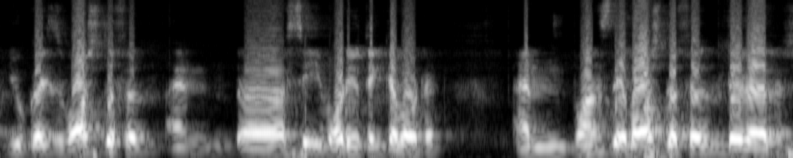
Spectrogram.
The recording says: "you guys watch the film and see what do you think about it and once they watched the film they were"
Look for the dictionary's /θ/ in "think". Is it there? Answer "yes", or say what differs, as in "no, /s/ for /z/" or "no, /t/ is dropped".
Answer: no, /t/ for /θ/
